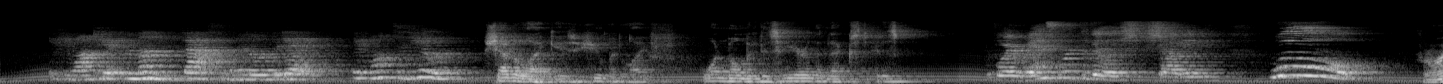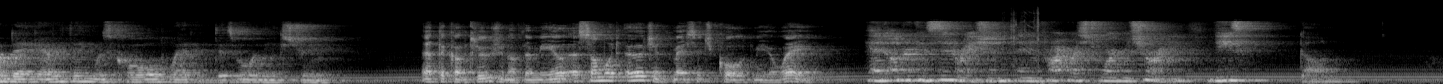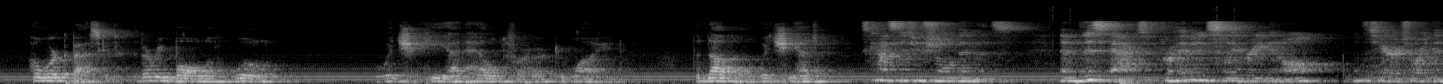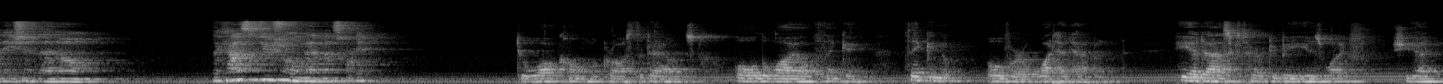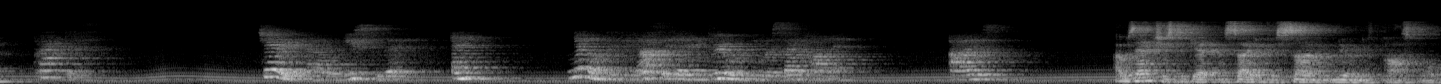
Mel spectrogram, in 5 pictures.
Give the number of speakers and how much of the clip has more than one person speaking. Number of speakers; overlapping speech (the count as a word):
six, no overlap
